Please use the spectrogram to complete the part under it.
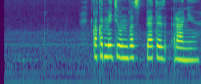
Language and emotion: Russian, neutral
